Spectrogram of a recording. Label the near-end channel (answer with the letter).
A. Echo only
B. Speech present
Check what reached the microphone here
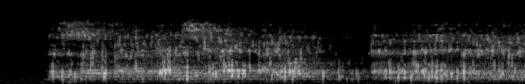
A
